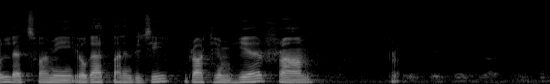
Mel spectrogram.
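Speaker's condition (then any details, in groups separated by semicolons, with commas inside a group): No condition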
